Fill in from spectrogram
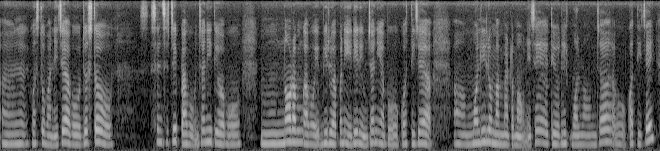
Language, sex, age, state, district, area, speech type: Nepali, female, 30-45, West Bengal, Kalimpong, rural, spontaneous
